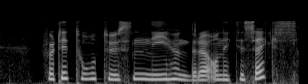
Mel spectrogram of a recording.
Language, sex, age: Norwegian, female, 33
